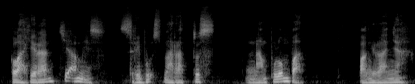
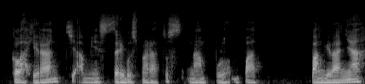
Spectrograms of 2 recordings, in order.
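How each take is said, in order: Both takes have the same delivery.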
